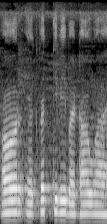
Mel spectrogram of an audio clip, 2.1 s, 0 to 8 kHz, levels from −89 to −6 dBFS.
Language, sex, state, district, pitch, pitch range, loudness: Hindi, male, Uttar Pradesh, Lucknow, 145 Hz, 140-160 Hz, -16 LUFS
